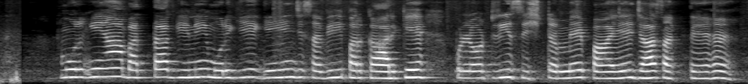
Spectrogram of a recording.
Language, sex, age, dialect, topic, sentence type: Hindi, female, 18-24, Hindustani Malvi Khadi Boli, agriculture, statement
